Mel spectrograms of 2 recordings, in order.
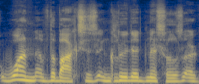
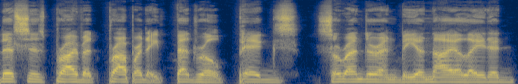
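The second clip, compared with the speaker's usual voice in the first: low, flat, machine-like robotic monotone; 6 semitones lower than usual. During a hallway attack, a robotic voice calls out to the intruders. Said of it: "A robotic voice called out".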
